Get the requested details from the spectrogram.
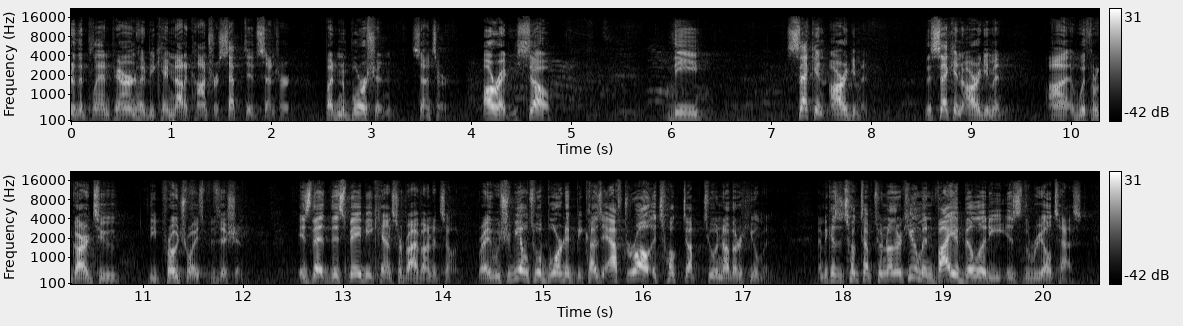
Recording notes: We broadcast live from the March for Life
